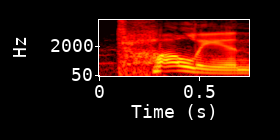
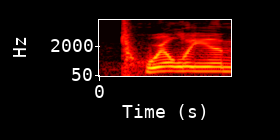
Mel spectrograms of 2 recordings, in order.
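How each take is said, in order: First: The name begins with a 'tull' sound. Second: The name begins with a 'twill' sound. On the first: The speaker calls it right. "It's Tullian" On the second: The speaker calls it wrong. "I think he said"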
